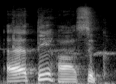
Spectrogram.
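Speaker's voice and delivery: slow "ऐतिहासिक", ai-ti-haa-sik, each syllable clear; slow spelling demo. Shown as a demonstration. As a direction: drag out "ऐतिहासिक" so students hear the short ti. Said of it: "त में छोटी की मात्रा".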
